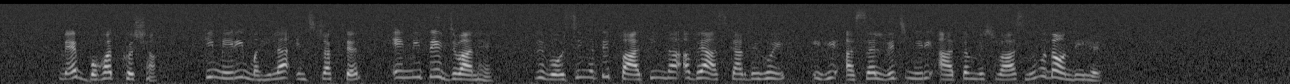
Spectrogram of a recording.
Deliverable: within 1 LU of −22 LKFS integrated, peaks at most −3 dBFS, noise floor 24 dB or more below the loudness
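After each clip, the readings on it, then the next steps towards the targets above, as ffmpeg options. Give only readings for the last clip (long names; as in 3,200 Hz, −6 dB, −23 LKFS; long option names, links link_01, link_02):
background noise floor −39 dBFS; target noise floor −52 dBFS; integrated loudness −27.5 LKFS; sample peak −7.0 dBFS; target loudness −22.0 LKFS
→ -af "afftdn=noise_reduction=13:noise_floor=-39"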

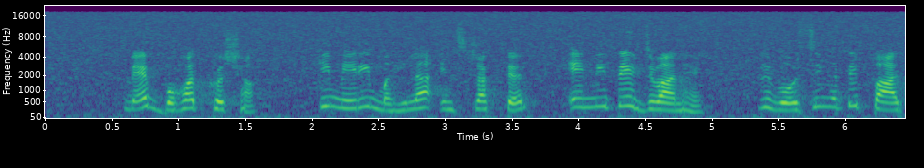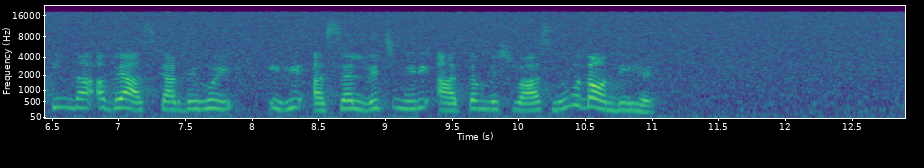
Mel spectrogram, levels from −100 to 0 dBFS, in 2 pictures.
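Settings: background noise floor −48 dBFS; target noise floor −52 dBFS
→ -af "afftdn=noise_reduction=6:noise_floor=-48"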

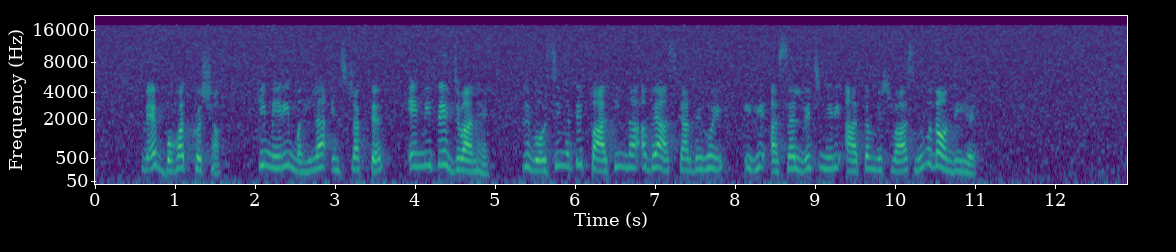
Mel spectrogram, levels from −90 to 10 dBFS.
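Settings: background noise floor −52 dBFS; integrated loudness −27.5 LKFS; sample peak −7.0 dBFS; target loudness −22.0 LKFS
→ -af "volume=5.5dB,alimiter=limit=-3dB:level=0:latency=1"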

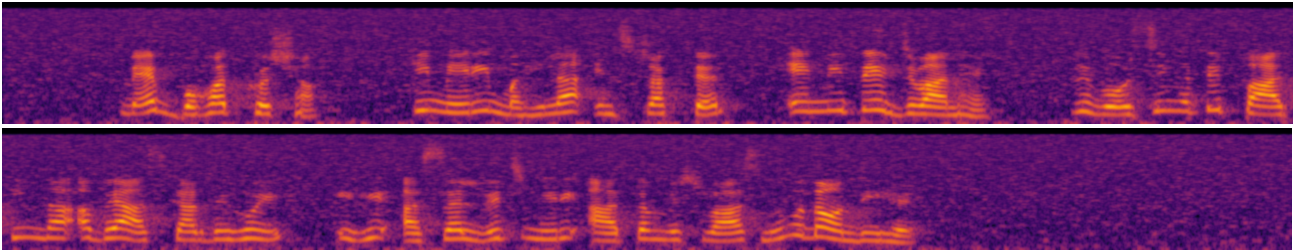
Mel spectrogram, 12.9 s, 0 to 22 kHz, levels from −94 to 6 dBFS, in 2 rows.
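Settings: integrated loudness −22.0 LKFS; sample peak −3.0 dBFS; background noise floor −47 dBFS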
